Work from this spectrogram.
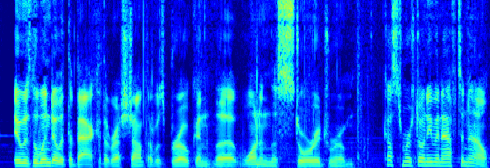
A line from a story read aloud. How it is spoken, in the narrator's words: he said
